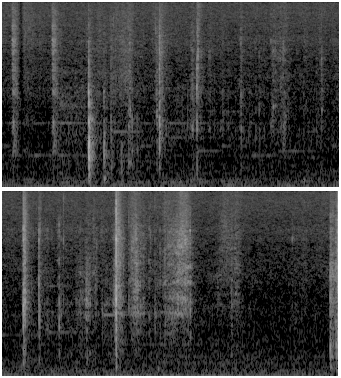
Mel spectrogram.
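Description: Paper and card packaging of a phone box being handled: soft rustling and rubbing with a few sharp clicks scattered through.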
